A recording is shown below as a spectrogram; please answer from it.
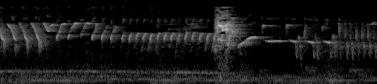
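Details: Canary song in the long ngriwik style, used as tutor song for young canaries about three months old: fast rolling high trills in rapid pulses, one sharp loud note, then a steady lower whistled tone.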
